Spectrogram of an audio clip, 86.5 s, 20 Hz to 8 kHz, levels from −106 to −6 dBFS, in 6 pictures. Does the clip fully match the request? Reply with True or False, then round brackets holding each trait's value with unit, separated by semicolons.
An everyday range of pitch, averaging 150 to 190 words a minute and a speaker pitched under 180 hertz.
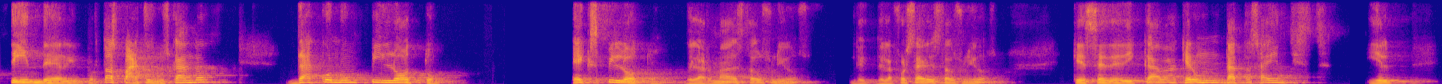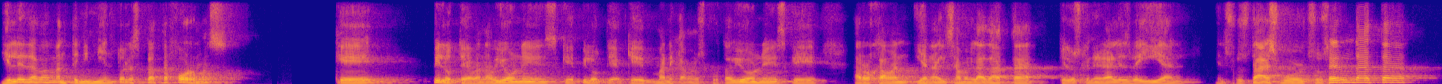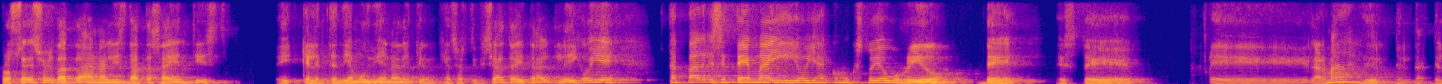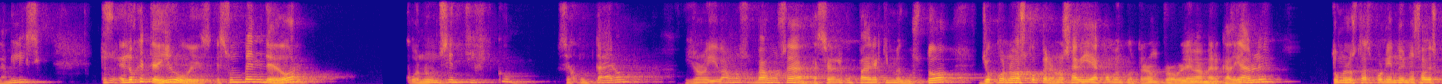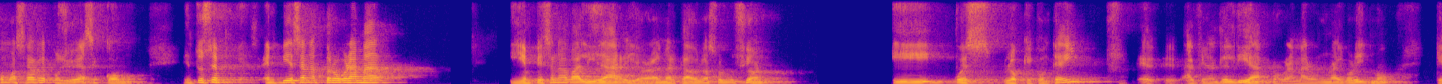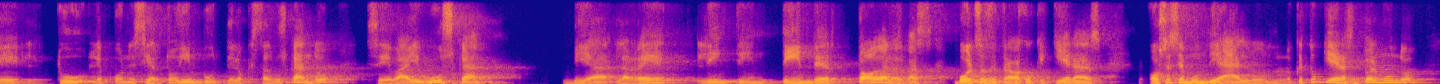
True (4.6 semitones; 160 wpm; 140 Hz)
